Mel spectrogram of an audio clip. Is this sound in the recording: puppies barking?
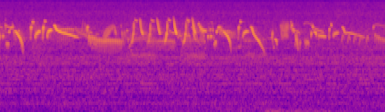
no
